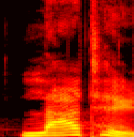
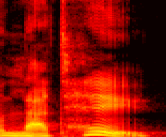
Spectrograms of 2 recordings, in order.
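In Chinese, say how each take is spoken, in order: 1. 重音在第一个音节上。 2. 重音在第二个音节上。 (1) "你是说latte 是吗？" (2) "like the stress is different. ... they're thinking about the word cafe"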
